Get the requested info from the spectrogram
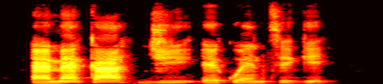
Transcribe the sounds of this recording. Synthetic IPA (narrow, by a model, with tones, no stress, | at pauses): e˨me˦ka˦d͡ʒi˨e˦kʷe˦n̩˦tɪ˨ɡɪ˦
